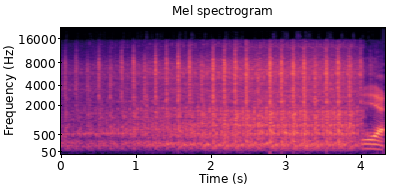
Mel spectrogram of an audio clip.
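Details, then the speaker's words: 2008 BMW E65 730d diesel, just started on a recharged, previously dead battery; 44 fault codes were later found. A sharp, regular tick about twice per second over a rough idle, top or bottom end unclear, possibly missing a cylinder: engine knock at idle. "that really does not sound the best is it it's hard to tell if it's top end or bottom end but yeah it doesn't seem like it's firing on all cylinders anyway"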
